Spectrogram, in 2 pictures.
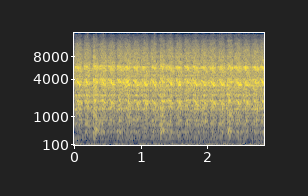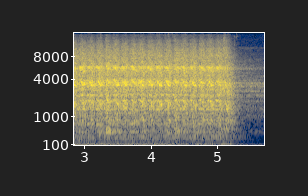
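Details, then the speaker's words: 1946 pickup, first fire-up after hours of wire-harness work and a newly installed cam sensor, fuel pump priming: starter churns evenly about four compressions a second for five seconds, never catches; crank no start, no coil-pack spark. "Okay, another major letdown, guys. I don't know why it's not starting, guys."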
